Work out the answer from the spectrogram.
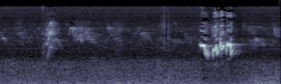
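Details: Quiet stretch with faint high notes, then a white-eared bulbul bursts into a short, rollicking phrase of four quick warbled notes.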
